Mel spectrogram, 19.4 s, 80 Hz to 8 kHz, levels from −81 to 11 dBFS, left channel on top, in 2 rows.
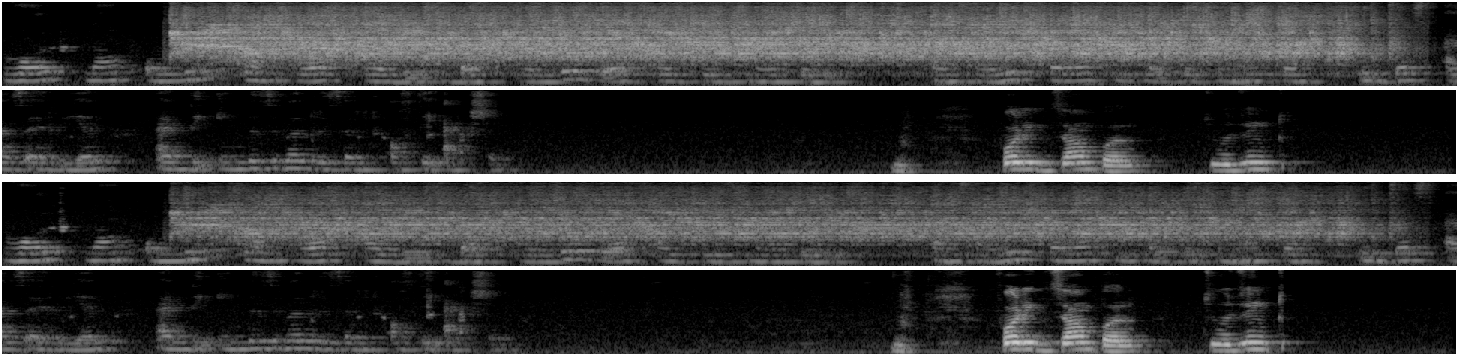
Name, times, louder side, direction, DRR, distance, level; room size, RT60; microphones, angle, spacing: voice 1, 0.0-5.6 6.2-8.7 9.0-10.5 10.7-13.1, left 1 dB, 60° left, 5.9 m, -41 dB
sound 1, 1.1-9.4, left 7 dB, 80° left, 0.7 m, -24 dB
voice 2, 15.6-17.4 17.7-18.3, right 4 dB, 75° right, 0.6 m, -24 dB
7.9 x 6.1 x 7.1 m
head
